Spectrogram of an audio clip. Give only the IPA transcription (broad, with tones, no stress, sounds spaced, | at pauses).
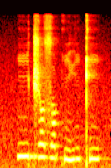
iː˦ d͡ʒ ɔ˦ z ɔ˦ k i˨ j i˦ kʼ i˦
